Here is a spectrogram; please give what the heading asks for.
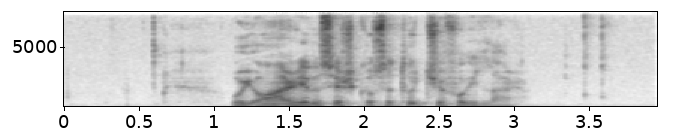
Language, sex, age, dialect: Faroese, male, 36-60, Suðurstreymoy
